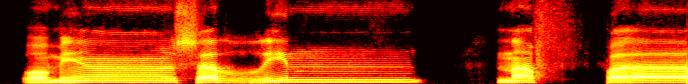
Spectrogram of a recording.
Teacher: তারপরে দেখেন ওমিয়া শাররিন নাফাসাতি, দুটো খাড়া যাবার আছে এখানে, দুটোকেই এক আলিফ পরিমাণ টান দিয়ে পড়তে হবে।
